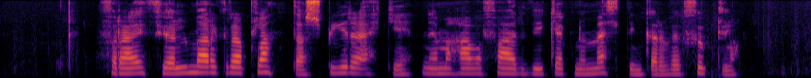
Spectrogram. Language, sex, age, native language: Icelandic, female, 30-39, Icelandic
